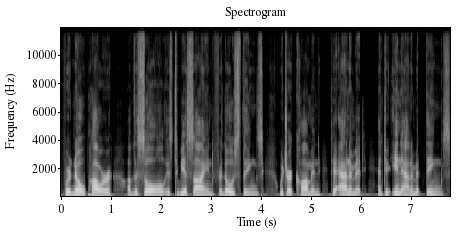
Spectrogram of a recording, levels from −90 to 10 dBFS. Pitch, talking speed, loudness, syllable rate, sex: 120 Hz, 170 wpm, -18 LUFS, 5.2 syllables/s, male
